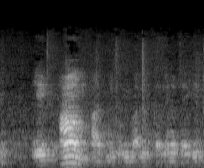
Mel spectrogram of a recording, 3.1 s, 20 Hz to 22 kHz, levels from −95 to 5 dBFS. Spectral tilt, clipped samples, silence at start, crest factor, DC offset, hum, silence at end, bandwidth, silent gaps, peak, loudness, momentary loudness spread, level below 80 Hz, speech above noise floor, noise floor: -6 dB/octave; under 0.1%; 0 s; 20 dB; under 0.1%; none; 0 s; 9.2 kHz; none; -4 dBFS; -23 LUFS; 17 LU; -60 dBFS; 21 dB; -44 dBFS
